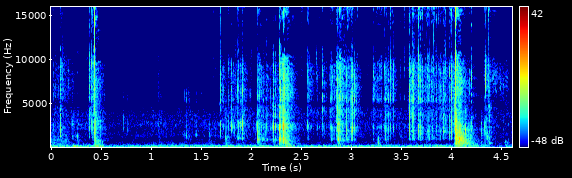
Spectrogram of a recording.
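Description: Stencil being carefully peeled up from a layer of black texture paste, giving a soft, close crackle and crinkle with small sticky tearing bursts, quiet and without talk.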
